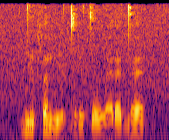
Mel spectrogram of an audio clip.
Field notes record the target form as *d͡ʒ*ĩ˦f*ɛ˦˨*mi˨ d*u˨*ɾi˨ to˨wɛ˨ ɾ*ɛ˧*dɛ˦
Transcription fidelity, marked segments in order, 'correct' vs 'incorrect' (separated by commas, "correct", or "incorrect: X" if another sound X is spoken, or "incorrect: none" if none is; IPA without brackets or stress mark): incorrect: d, correct, correct, correct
